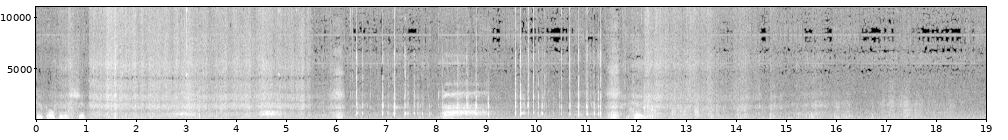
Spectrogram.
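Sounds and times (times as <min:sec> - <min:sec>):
steady hiss: 0:00.0 - 0:19.0
breathing sounds: 0:04.4 - 0:05.1, 0:05.8 - 0:06.4, 0:08.0 - 0:09.3, 0:11.3 - 0:11.8
metallic cartridge clicks: 0:06.2 - 0:11.4.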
